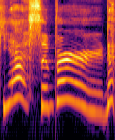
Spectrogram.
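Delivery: put-on super excited, thrilled child voice. Voicing a child jumping up and down over getting a bird: super excited child. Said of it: "super excited, like, jumping up and down".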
